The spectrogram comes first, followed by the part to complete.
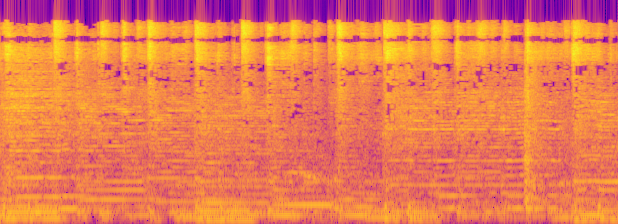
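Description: Live band playing an instrumental intro: guitars with a melodic lead line over electric bass and a drum kit, with a drum hit about five seconds in.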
